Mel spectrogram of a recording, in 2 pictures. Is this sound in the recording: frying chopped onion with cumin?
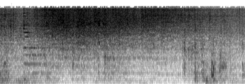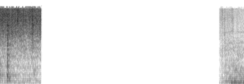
yes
